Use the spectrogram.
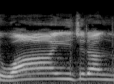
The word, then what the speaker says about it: wise: 자, 그런데 중요한 건 여기서 wise라는 말이, wise라는 말이 단음절어입니다. 끝에 이는 발음되지 않는 부분이야.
